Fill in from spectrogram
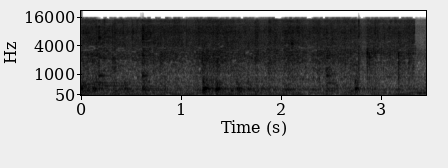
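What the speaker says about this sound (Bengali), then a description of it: "পেঁয়াজগুলোকে একটু ভাজা ভাজা করে নেব, লালচে করে ভাজা করে নেব" Chopped onions fry in a pan with a continuous, moderately loud sizzle and crackle, with faint stirring scrapes and no voices.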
